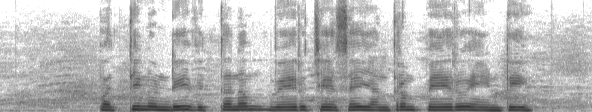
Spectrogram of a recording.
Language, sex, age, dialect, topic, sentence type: Telugu, male, 18-24, Utterandhra, agriculture, question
